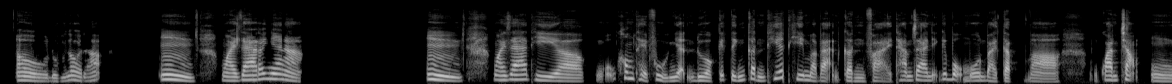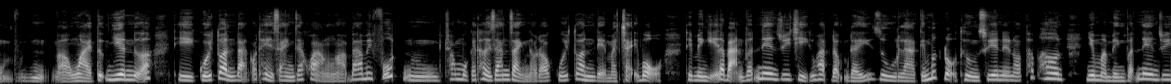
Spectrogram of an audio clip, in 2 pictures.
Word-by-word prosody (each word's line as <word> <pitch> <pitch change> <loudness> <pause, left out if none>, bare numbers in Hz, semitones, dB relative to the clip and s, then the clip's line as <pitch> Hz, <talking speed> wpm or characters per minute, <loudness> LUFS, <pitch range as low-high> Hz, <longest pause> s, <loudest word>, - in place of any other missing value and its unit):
Ừ, 190 -3 +2
đúng 150 0 -7
rồi 205 -1 0
đó. 180 +4 -3 0.6
Ừm, 215 -7 +3 0.3
ngoài 180 -2 +2
ra 210 +3 +5
đó - - +2
nha 225 -9 +3 1.3
Ừm, 200 -9 +4 0.3
ngoài 210 -2 +1
ra 225 +1 +4
thì, 200 -6 0
ờ, 155 -3 +2
cũng - - -11
cũng - - -8
không 295 -2 -1
thể 240 - -2
phủ 220 - -4
nhận 170 0 -1
được 175 -3 0
cái 210 - -4
tính 200 -2 -3
cần 175 -4 -1
thiết 285 - -2
khi 225 -4 -3
mà 195 - -1
bạn 160 - -1
cần 160 -3 -2
phải 160 +2 -3
tham 195 -1 -2
gia 200 -2 +2
những 190 - -7
cái 245 - -2
bộ 235 -1 -1
môn 180 +1 -2
bài 175 - -1
tập, - - +1 0.2
ờ, 130 -4 0 0.4
quan 205 -1 +3
trọng, - - +4
ừm, 150 -3 -5
ph - - -18
ừm, 160 -1 -5
ở 145 - 0
ngoài 150 -1 +2
tự - - +2
nhiên 220 0 +5
nữa. 210 - +4 0.2
Thì 195 -2 +1
cuối 195 0 +4
tuần 245 -5 +6
bạn 185 - +1
có - - -5
thể 245 -1 -1
dành 190 -4 0
ra 220 - -2
khoảng, 235 +1 -3
à, - - -4
30 245 +3 -1
phút, 395 +9 0
ừm, 180 -2 -3
trong 240 0 -4
một 220 - -1
cái 210 0 -5
thời 225 -3 +2
gian 220 +2 +2
rảnh 210 -6 +2
nào - - -6
đó 165 - -1
cuối 195 +3 -4
tuần 215 -5 +1
để - - 0
mà 150 - -5
chạy - - +2
bộ, 200 - +2 0.2
thì 215 - -1
mình 190 -2 +2
nghĩ - - 0
là 235 - +5
bạn - - +5
vẫn 210 - -3
nên 260 -2 +4
duy 230 0 -2
trì 210 -4 0
cái 200 - -4
hoạt 230 -2 0
động 175 - -2
đấy, 160 +5 -1
dù 210 -7 -1
là 160 -3 -1
cái 190 +6 -2
mức 300 +5 -1
độ - - +1
thường 200 -5 0
xuyên 215 +4 +3
đấy 205 -1 0
nó 180 -2 -3
thấp 320 - -8
hơn, 260 -1 +3 0.2
nhưng 215 -2 +3
mà 185 - +1
mình 165 -1 -2
vẫn - - -2
nên 240 -3 +3
duy 220 0 -3
200 Hz, 270 wpm, -23 LUFS, 175-225 Hz, 1.3 s, tuần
